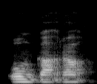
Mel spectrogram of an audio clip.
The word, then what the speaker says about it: Omkara: Vyakrana also tells us it is Plutha. So Rasva Dirga Plutha. So it is Trimatrika. There are three matras consumed when you pronounce Omkara.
